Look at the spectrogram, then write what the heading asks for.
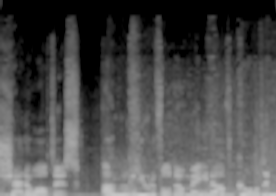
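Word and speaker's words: Scadu Altus: Welcome, everyone, to the scarred and radiant landscape of Skadu. It's pronounced Shadow Altus.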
